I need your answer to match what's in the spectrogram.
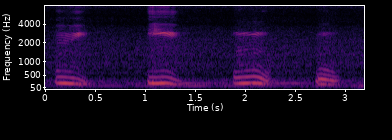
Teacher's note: संवित जिन स्वरों की उच्चारण में मुख द्वार लगभग बंद रहता है, उन्हें संवित कहते हैं, जैसे ई, ई, ऊ, ऊ।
